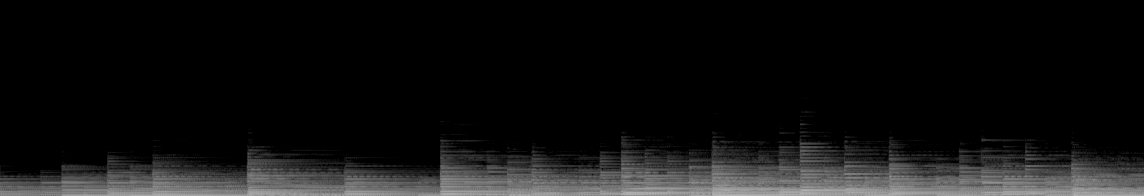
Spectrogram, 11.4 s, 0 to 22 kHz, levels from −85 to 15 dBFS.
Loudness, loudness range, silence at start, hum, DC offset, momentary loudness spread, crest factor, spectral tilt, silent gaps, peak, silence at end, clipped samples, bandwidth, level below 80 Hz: -21 LUFS; 5 LU; 0 s; none; under 0.1%; 9 LU; 16 dB; -10 dB/octave; none; -4 dBFS; 0 s; under 0.1%; 5.8 kHz; -44 dBFS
